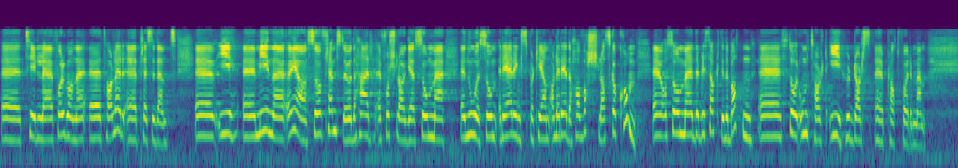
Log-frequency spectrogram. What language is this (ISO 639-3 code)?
nor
